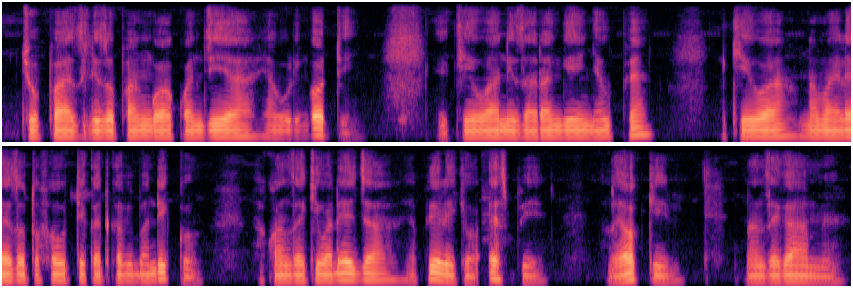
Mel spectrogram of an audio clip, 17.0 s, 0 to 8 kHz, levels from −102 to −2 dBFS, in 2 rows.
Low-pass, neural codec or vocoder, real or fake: 7.2 kHz; none; real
